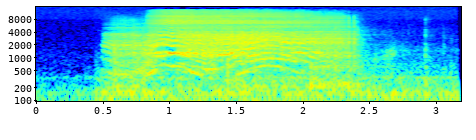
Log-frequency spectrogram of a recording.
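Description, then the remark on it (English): A door creaks open in one long, drawn-out groan lasting about two seconds as a man swings it open, rising and wavering in pitch, clear with no voices. “and swings it open.”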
